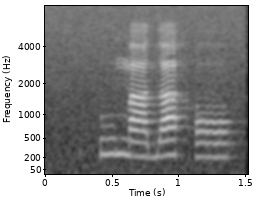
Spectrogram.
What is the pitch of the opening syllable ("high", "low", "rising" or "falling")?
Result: high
